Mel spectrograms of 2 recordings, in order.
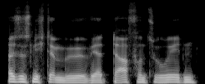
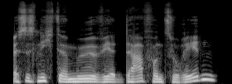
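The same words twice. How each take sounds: First: Understated, self-effacing statement; modest dismissal. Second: Protesting question with rising end; incredulous echo. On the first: Rescuer waves off talk of his deed, modestly. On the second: Friend repeats the rescuer's modest words, incredulous. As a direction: throw the words back in disbelief. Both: A narrator's reading.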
